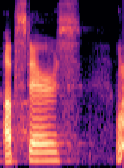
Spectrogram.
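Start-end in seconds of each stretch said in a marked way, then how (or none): 1.2-1.2 long imitated scream of panic; hammed-up shriek; mock scream. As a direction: wail as if spooked in the bathroom. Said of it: "you hear screaming in your bathroom".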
